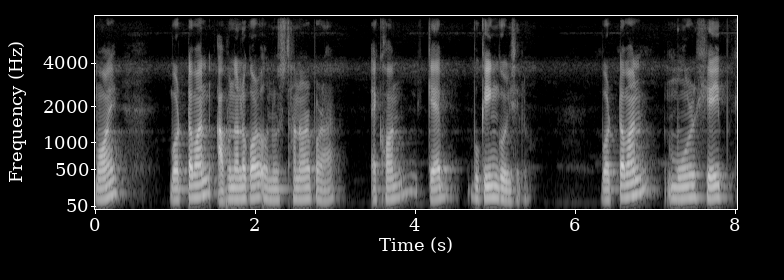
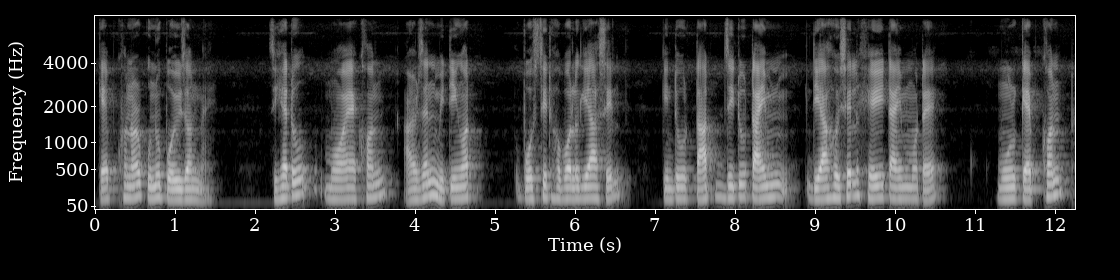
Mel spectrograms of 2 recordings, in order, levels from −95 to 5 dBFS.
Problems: background sounds at intervals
